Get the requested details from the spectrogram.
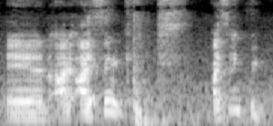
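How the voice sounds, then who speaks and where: A man co-hosting a casual chat, laid-back and quick to laugh. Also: medium pitch, very animated, fairly bright tone, slight background noise. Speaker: co-host.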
